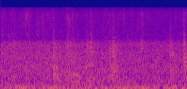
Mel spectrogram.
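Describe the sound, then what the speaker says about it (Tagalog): Steady rain pours down near Polillo Park View on Polillo Island, a dense, even hiss of drops on surfaces that continues without pause and with no voices. "Umuulan guys"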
